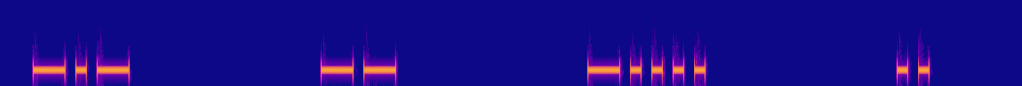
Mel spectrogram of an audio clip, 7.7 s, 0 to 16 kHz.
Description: Morse code, heard as a keyed tone, about 16 wpm, spaced as for 5 wpm, 700 Hz. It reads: KM6I
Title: USA Call Signs - 6 Characters - 6x Character Spacing - 15wpm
